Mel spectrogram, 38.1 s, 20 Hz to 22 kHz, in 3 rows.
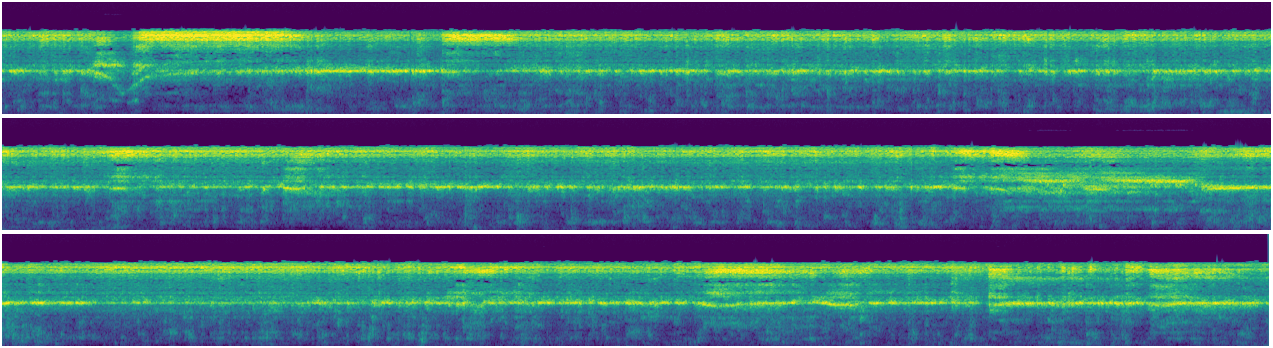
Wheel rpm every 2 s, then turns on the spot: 190, 230, 230, 230, 230, 230, 230, 230, 230, 230, 230, 220, 220, 230, 230, 230, 230, 230, 230.
none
